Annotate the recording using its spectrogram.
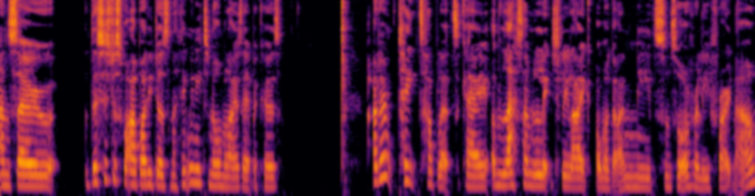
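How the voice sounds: A woman speaks with a slightly mellow tone and ordinary pitch variation. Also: medium pitch for a woman, moderate pace.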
